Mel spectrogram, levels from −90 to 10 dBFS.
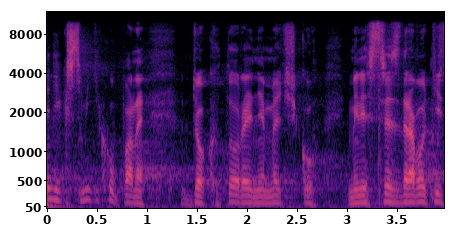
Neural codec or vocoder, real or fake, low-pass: none; real; 9.9 kHz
